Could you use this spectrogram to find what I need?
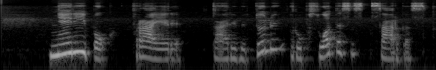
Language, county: Lithuanian, Kaunas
